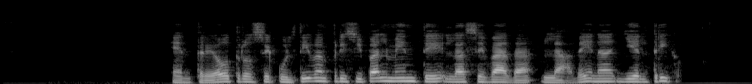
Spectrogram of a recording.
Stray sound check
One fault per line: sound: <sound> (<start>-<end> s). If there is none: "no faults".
no faults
